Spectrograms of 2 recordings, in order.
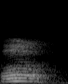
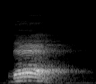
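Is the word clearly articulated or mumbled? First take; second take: mumbled; clearly articulated. First: The word is mumbled with barely open lips. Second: The word is said clearly with lips open. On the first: The answer sounds vague and unclear. The speaker calls it wrong. "이렇게 얼버무리지 말고 ... 이게 뭐야 이게? 바보같이" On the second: The answer is clear and definite. The speaker calls it right. "네 할 때는 입술을 벌려가지고"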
